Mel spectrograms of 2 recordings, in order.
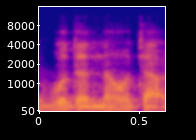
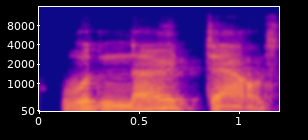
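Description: First: Would no doubt with the d released as wood-uh; wrong would no doubt with a full d. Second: Would no doubt with the d barely there; right would no doubt, slower, d soft. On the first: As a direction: hit the d of would hard. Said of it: "我没有读成would no doubt". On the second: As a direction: ease the d of would into no. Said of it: "是would no doubt". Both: Shown as a demonstration.

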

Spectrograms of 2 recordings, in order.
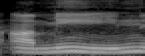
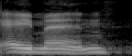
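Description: First: "amen" said ah-MEEN; Greek pronunciation of amen. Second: "amen" said ay-MEN; English pronunciation of amen. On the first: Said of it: "Greek term amen". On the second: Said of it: "It means essentially amen". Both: Shown as a demonstration.

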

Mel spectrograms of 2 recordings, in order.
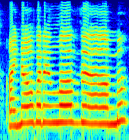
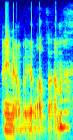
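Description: First: Gushing. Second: A breathy whispered aside. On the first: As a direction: burst out with it, drawn out. Same words repeated loudly. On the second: Girl confiding to viewers, whispered aside. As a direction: hush it like a secret. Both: Real, not acted.

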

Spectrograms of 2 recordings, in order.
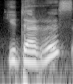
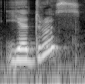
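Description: First: يدرس said yudarris, with the r doubled; shadda stressed. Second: يدرس said yadrus, short a and no doubled consonant; form one reading. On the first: Teacher showing the form two shadda, doubled r. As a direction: lean on the doubled r in يدرس, yu-dar-ris. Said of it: "form two verbs have a shadda". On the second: Teacher reading the form one verb, yadrus plainly. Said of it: "and the مصدر is الدراسة". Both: Shown as a demonstration.

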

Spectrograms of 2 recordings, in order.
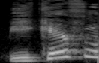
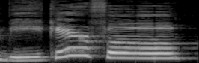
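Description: First: Said in the usual way. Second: Careful stretched slow and pressed harder; urgent repeated warning. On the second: Acted. Lee to Mister Hamilton, begging him to stop, slow and pleading. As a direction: lean on careful, drawing it out as a plea. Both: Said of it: "Lee said".

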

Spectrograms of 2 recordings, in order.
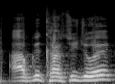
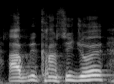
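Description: No difference in how they are said.

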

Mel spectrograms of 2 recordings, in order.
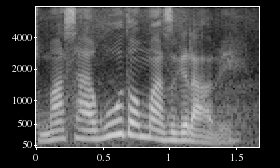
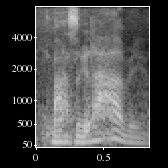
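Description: First: Said in the usual way. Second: A lower pitch to show a sad, deeper voice; lower answer. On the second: Shown as a demonstration. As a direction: drop the pitch to demo the low voice.

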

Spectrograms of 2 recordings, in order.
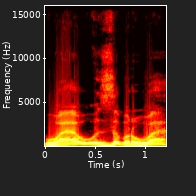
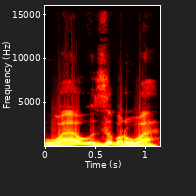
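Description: The two takes are said the same way.

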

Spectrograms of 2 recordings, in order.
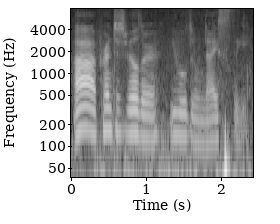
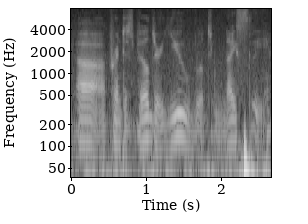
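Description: First: Lightly voiced mysterious speaker; game character voice. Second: Low, soft, ominous approval; quiet otherworldly figure, pitched well down; mysterious deep voice. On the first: First take of game character's line. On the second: Acted. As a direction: sink down into a hushed deep voice. Retake in a deeper, hushed voice.

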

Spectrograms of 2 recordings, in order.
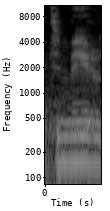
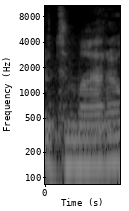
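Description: First: "tomato" with AY in the middle; long-A tomato. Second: "tomato" with AH in the middle; broad-A tomato. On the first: Comparing two ways to say it, "tomato" as "tuh-MAY-toh". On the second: Comparing two ways to say it, "tomato" as "tuh-MAH-toh". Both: Shown as a demonstration. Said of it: "It's like tomato".

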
